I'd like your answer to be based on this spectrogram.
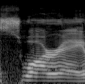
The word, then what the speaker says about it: soiree: And I'm going to say it's a soiree.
